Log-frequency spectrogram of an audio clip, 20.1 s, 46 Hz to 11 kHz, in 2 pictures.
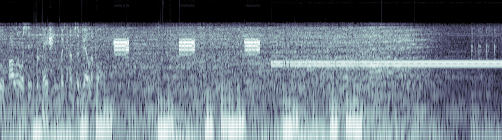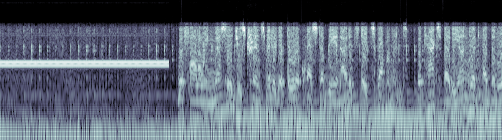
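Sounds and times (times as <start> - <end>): deep pulsing rumble: 0.0 - 20.0
two-pitch alert tone: 1.9 - 2.6, 3.2 - 13.4
fast ticking: 3.2 - 19.9
short high beeps: 4.9 - 13.4.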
